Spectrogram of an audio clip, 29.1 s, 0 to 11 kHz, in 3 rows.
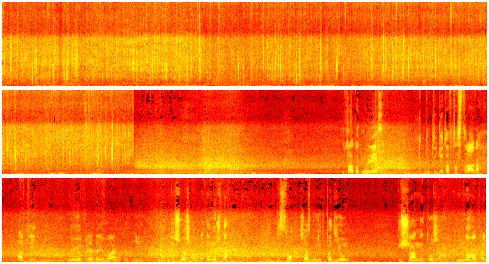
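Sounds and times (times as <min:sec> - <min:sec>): wind buffeting microphone: 0:00.0 - 0:16.1
bicycle road noise: 0:00.0 - 0:29.0.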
